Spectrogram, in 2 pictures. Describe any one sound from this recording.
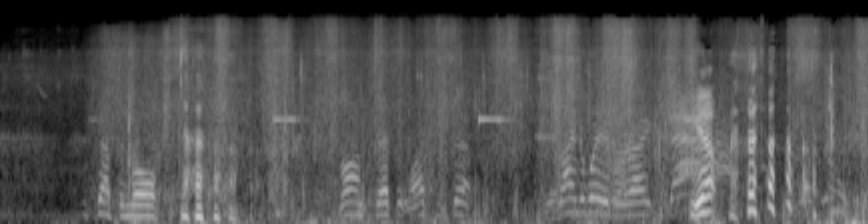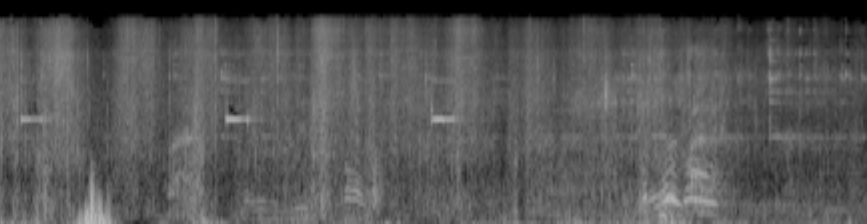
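Footsteps swish and crunch through dry grass.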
